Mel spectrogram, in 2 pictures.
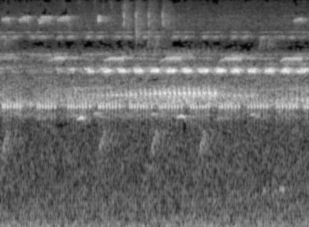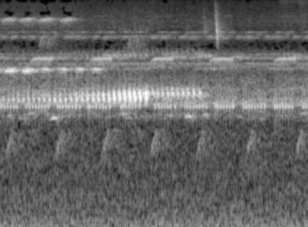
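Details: Cricket chorus outdoors: continuous high-pitched trilling from many insects, short pulsed bursts swelling in and out, faint low repeated ticks beneath, and a gentle steady background hiss.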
